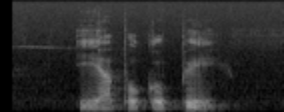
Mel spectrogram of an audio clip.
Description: αποκοπή, η [apoko’pi]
